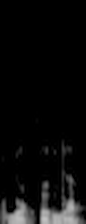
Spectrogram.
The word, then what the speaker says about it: por favor: and it's it's pronounced por favor so i'm going to go in it's just like spanish so it's por favor and its pronunciation is poor fa vor and it means please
